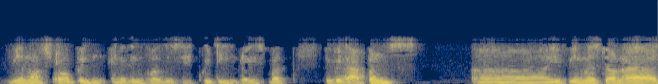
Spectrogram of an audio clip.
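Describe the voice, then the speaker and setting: A man, a company executive answering investor questions in a halting way, with many fillers. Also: mid-range voice. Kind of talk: earnings call answers. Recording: phone-line call audio.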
